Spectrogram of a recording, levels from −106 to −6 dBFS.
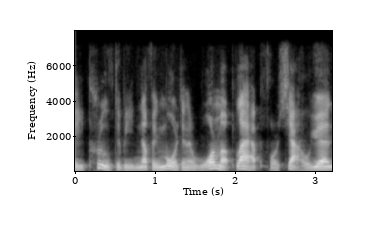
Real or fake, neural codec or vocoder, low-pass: real; none; 7.2 kHz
